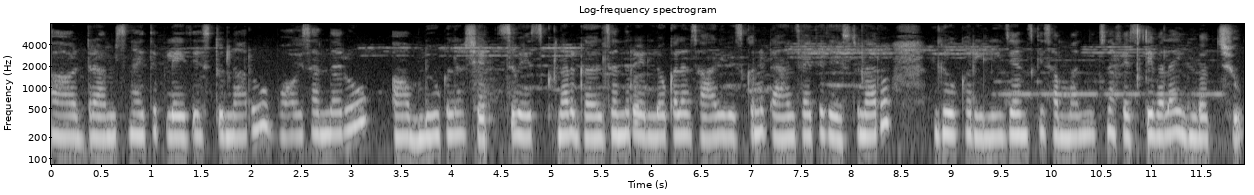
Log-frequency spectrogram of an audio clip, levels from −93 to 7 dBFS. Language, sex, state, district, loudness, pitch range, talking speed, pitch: Telugu, female, Telangana, Nalgonda, -18 LUFS, 200-215 Hz, 140 wpm, 210 Hz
